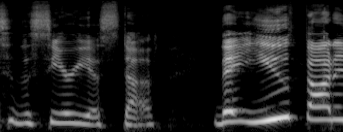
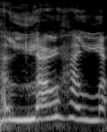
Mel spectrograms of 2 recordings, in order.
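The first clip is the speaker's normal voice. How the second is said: hoarse, scratchy, raspy voice; 3 semitones higher than usual. Greeting everybody at the very start: raspy voice. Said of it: "my voice was raspy starting off".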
